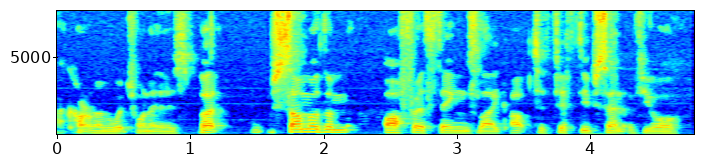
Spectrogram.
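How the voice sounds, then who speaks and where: A man's voice: mid-range voice, fairly quick, dark tone. A man, born in Hong Kong, chatting as a podcast guest with many fillers and chuckles. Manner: rambling, many fillers, chuckles mid-sentence. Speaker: game studio owner, guest. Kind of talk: casual interview chat.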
